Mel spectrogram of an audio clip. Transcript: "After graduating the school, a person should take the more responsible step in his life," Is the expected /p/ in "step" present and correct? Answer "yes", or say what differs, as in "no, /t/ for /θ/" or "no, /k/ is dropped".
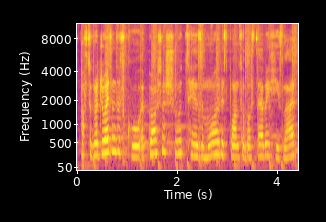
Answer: no, /b/ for /p/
